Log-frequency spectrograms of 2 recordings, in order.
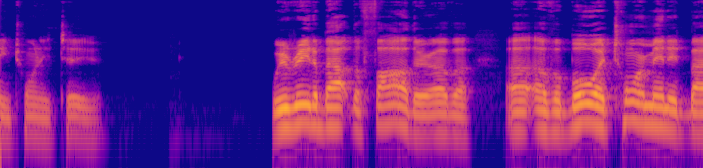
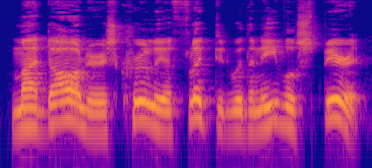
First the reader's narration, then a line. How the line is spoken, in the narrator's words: a mother in the hills of Canaan cried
